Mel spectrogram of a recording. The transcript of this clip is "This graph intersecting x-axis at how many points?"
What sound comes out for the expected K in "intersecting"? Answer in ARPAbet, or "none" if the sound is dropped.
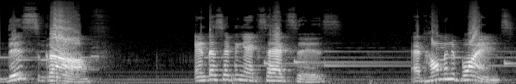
none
